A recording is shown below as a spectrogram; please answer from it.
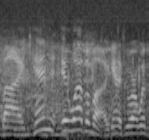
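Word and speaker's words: Iwebema: for a loss of about 3 by Ken Iwebuma. Again, if you are with us earlier, that is the correct pronunciation of his name, adjusted. It is Iwebuma, and it is a sack.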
